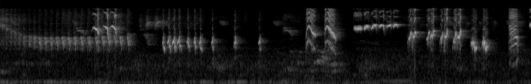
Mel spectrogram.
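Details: Lesser green leafbird (cucak ijo mini) in lively song: a long chattering run of quick notes, high rising whistles, clipped chirps and shrill downslurred phrases, varied and continuous, with no background noise.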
